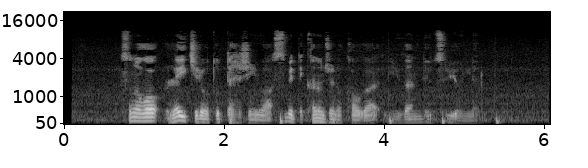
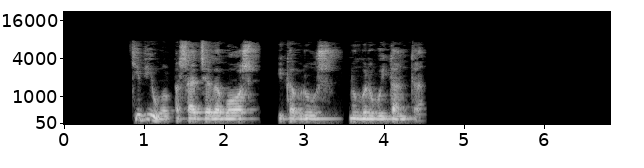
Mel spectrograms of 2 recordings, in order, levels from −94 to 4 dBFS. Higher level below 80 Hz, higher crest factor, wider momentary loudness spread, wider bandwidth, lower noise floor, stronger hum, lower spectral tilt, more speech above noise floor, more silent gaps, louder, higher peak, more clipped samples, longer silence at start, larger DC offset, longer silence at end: about the same, -62 dBFS vs -60 dBFS; about the same, 22 dB vs 18 dB; first, 21 LU vs 14 LU; first, 11.5 kHz vs 7.8 kHz; second, -58 dBFS vs under -90 dBFS; neither; about the same, -5.5 dB/octave vs -5 dB/octave; second, 32 dB vs over 73 dB; second, none vs 2.48-2.67 s; second, -26 LUFS vs -18 LUFS; second, -6 dBFS vs -2 dBFS; neither; second, 0.7 s vs 0.85 s; neither; second, 0.65 s vs 2.35 s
